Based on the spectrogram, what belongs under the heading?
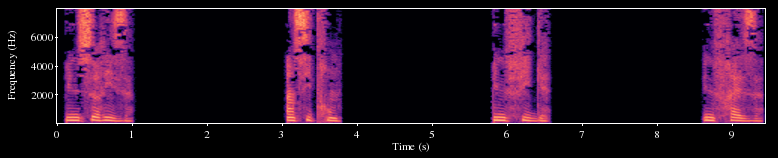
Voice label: French vocabulary fruits audio pronunciation

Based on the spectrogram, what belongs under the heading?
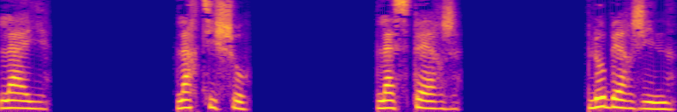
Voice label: french online course vegetables pronounciation

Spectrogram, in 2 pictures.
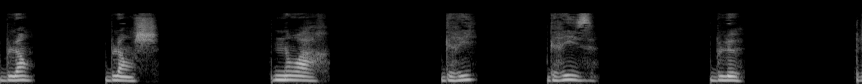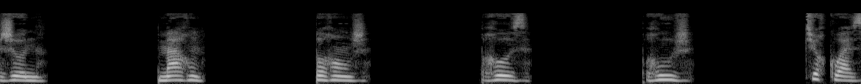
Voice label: french colours pronunciation audio

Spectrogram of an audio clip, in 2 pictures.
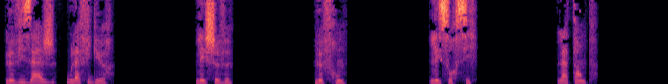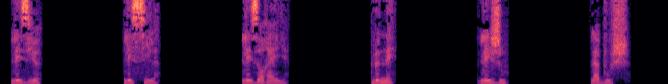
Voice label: physical description french pronunciation audio

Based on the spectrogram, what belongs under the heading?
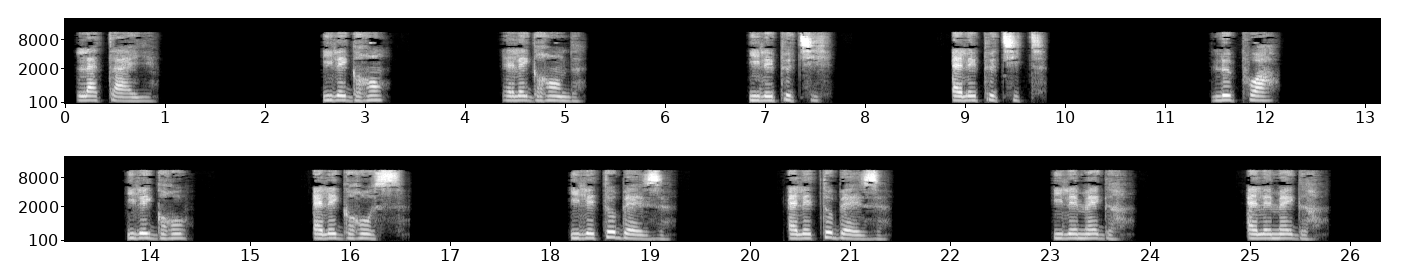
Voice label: french physical appearance pronunciation audio

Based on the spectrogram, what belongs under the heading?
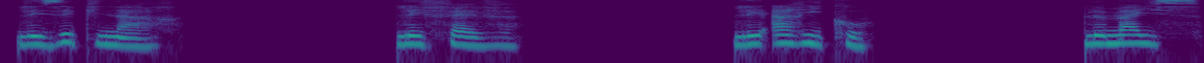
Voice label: vegetables in french

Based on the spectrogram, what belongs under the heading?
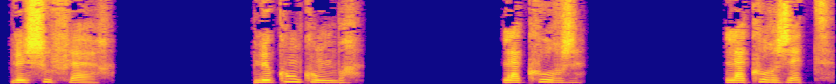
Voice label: French vocabulary vegetables

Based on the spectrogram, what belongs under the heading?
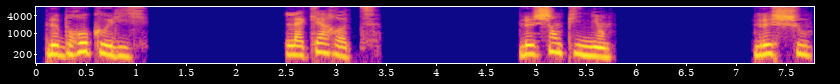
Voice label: French vocabulary vegetables audio pronunciation

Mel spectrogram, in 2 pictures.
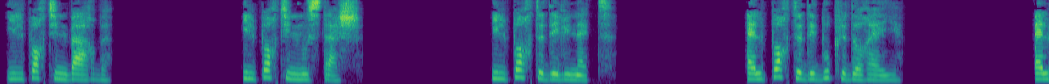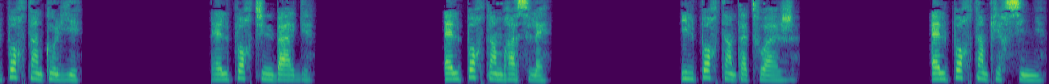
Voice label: describe yourself in french

